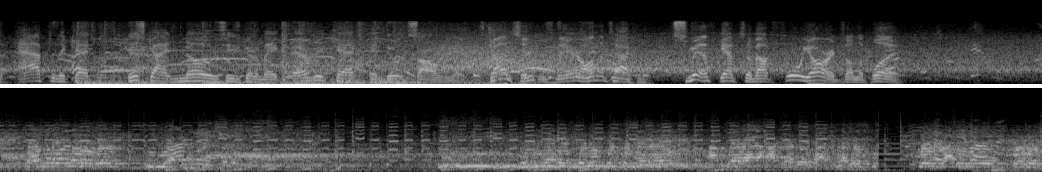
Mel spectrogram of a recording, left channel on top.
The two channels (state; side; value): different; both; correlation -0.01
